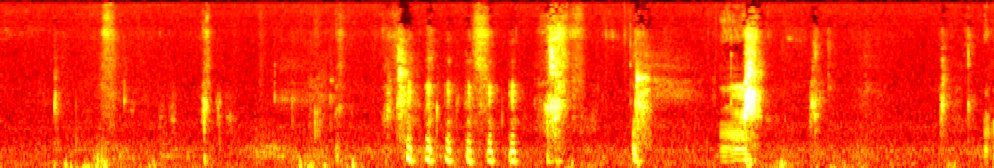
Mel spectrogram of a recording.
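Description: Puppies play-fighting in the afternoon, close and quiet, with a burst of rhythmic yips and whimpers, low growls and scuffling mixed with a person's faint voice.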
